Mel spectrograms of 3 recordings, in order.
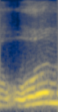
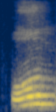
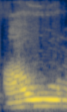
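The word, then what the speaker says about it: ॐ: say that means om if you separate it out phonetically it is ah ooh and um that's what we say correct of course nowadays some people chant it as aubum and all that which is not correct okay let me make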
